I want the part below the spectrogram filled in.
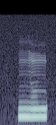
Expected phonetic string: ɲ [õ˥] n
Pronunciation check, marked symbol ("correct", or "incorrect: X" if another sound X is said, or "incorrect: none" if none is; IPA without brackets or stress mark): correct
